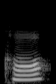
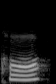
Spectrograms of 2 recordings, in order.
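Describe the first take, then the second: First: The k sounds heavy, with a narrowed throat. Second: The same.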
